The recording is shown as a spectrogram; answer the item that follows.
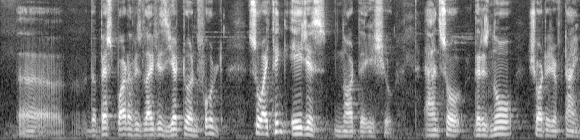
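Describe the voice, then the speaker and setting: There is noticeable background noise as a man speaks fairly slowly at medium pitch with ordinary pitch variation. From India. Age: 70s. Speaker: transformational coach. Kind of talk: interview conversation.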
